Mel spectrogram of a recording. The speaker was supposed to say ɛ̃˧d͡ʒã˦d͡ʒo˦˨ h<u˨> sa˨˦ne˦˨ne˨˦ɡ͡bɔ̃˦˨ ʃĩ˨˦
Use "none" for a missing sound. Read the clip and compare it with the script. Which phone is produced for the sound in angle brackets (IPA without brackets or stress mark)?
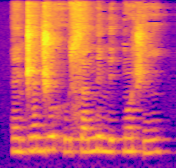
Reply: u˨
